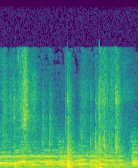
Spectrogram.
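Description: Background music with steady held notes. A couple of light taps come about a second in, from hands handling paper cups on a poster board.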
